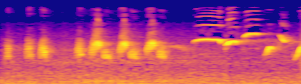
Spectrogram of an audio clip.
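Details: Chinese hwamei singing at morning in wild forest voice to train a young bird; a quick run of short clipped notes followed by clear ringing whistles that rise and fall in pitch.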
